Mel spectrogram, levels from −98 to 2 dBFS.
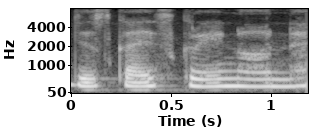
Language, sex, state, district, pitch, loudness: Hindi, female, Jharkhand, Garhwa, 250 Hz, -13 LUFS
